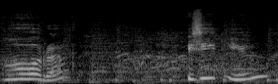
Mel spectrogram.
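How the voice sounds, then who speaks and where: An actor in a radio drama playing a bewildered older husband who pleads with desperate earnestness, with music behind him. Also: male voice, very high voice, expressive, extremely slow, heavily acted. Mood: astonished. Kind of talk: audio drama acting.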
